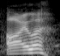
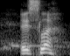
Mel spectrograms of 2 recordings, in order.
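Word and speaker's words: Islay: he said and also it's pr also pronounced isla isla isla right isle isla yeah there you go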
